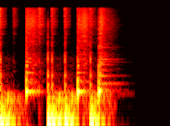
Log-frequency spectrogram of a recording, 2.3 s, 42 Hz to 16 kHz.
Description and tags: eardigi drums 36
This drum loop is part of a mini pack of acoustic dnb drums
amen, beat, break, breakbeat, chopped, drum, drum-loop, drums, groovy, jungle, loop, percs, rhythm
